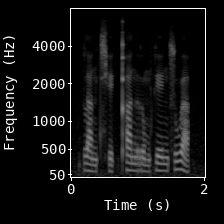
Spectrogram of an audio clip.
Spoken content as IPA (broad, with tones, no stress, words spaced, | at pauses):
pla˨˩n t͡ɕʰe˨˩k̚ pʰa˧nro˨˩m keː˧ŋsu˥˩a̯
